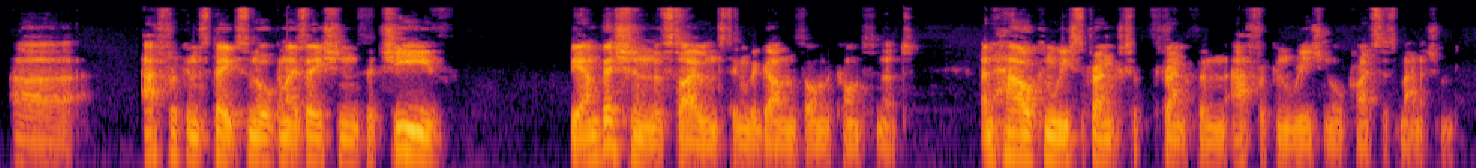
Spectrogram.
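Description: A middle-aged man from Finland moderating an online panel over a video call, measured and steady with frequent 'uh' and 'um'. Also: sits low. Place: home room, indoors.

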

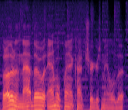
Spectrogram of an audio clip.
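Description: A young man chatting casually on a gaming livestream, rambling with lots of "like" and ranting in an animated way. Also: lowish voice, very fast, soft background music. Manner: rambling, heavy use of filler "like", animated ranting.

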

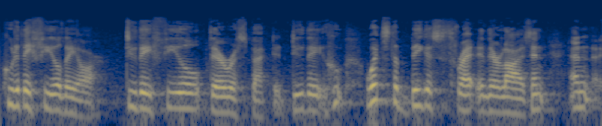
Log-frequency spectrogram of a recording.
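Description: A man's voice: on the high side, normal speed. A man in his fifties speaks to a lecture hall crowd through a handheld microphone. He is earnest and emphatic, stacking repeated words as he builds each point. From Hawaii. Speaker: law professor giving a public lecture. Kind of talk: public lecture and Q&A. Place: large lecture hall, indoors.

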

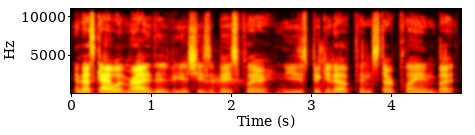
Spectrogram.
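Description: Young man, pastor, podcast co-host, earnest prayer, low flat voice, close dry mic. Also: normal speed, smooth, no room sound. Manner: earnest, with frequent fillers in prayer. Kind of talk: prayer and casual podcast chat. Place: small studio. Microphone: studio mic close up.

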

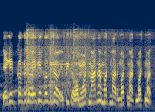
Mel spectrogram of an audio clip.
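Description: A man's voice: extremely high pitch, expressive, fast talker. A young man from Nepal giving urgent, repeated commands to his teammates in live gaming voice chat. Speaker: gamer leading his squad. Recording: loud game noise behind.

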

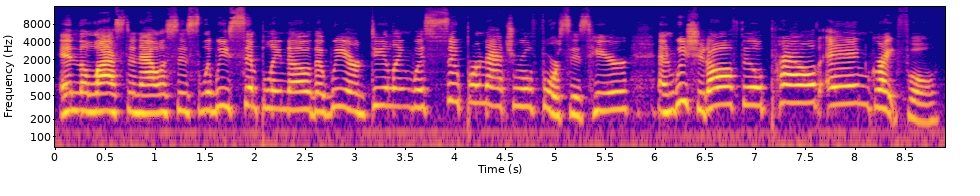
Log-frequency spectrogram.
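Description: A woman voicing a pompous, grandiose fairground loudspeaker announcer in a children's storybook, projecting and declaiming. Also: high-pitched, unhurried, hardly any pauses, voice pushed up. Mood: grandiose, proud.

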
